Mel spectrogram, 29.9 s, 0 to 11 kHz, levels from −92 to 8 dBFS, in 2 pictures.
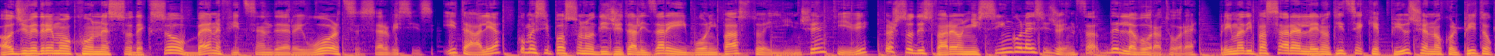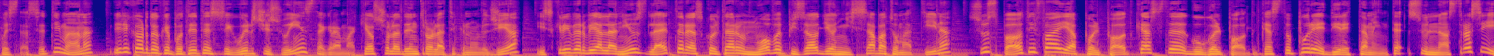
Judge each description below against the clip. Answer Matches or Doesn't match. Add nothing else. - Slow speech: Doesn't match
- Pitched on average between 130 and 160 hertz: Matches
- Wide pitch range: Matches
